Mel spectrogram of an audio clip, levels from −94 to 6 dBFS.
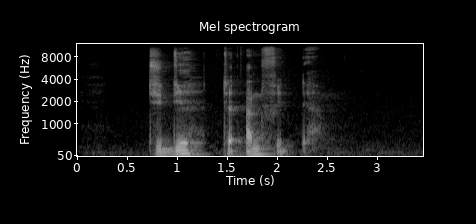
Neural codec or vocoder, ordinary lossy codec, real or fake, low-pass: none; none; real; 10.8 kHz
